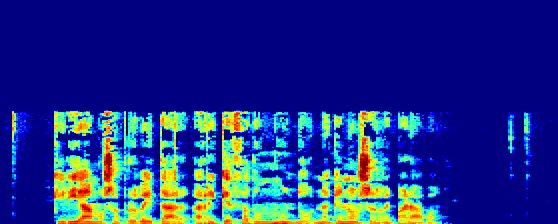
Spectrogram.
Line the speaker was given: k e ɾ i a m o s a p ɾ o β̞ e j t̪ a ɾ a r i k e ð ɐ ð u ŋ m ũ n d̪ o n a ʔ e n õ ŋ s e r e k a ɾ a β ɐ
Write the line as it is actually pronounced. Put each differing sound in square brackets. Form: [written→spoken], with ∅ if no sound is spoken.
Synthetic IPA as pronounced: k e ɾ i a m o s a p ɾ o β̞ e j t̪ a ɾ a r i k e [ð→θ] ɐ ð u ŋ m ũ n d̪ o n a [ʔ→k] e n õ ŋ s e r e [k→p] a ɾ a β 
